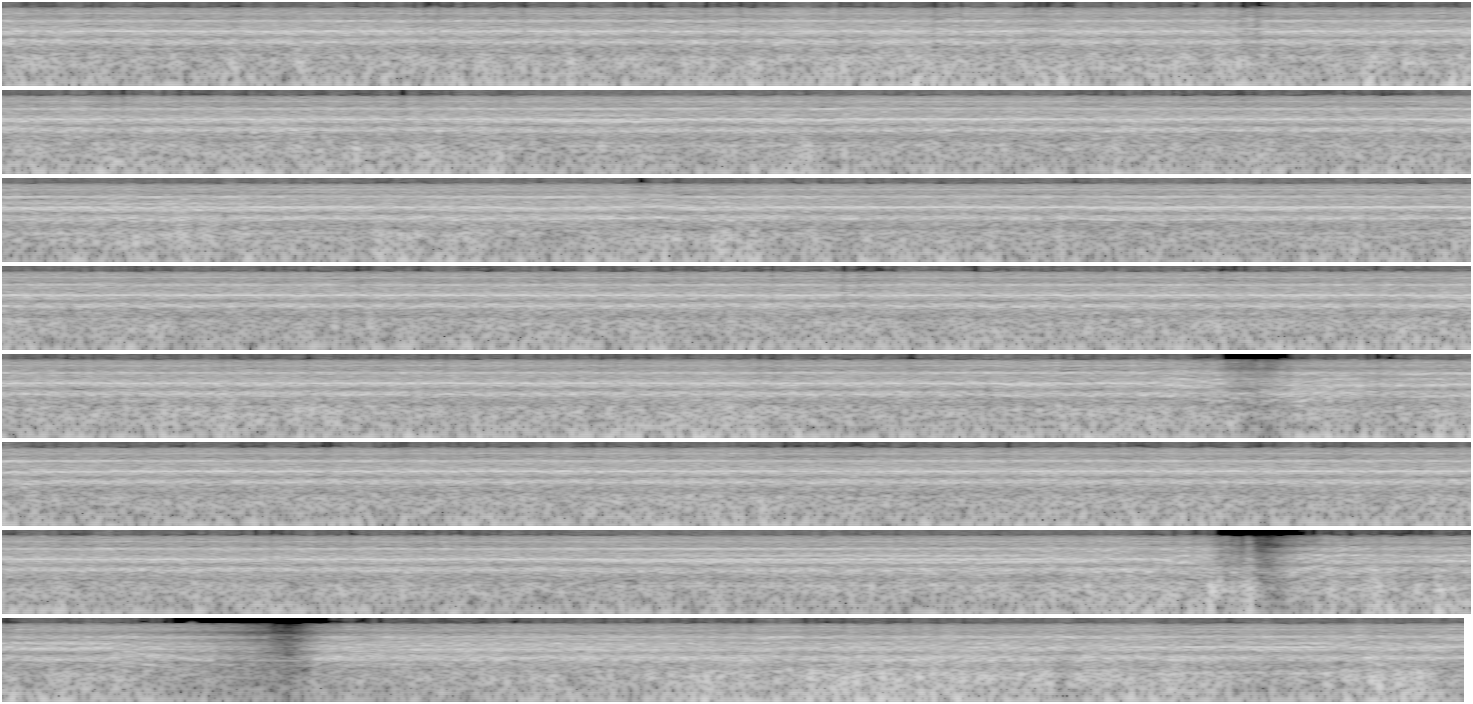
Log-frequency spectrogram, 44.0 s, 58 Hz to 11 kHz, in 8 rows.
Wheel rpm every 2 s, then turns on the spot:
230, 230, 230, 230, 230, 230, 220, 230, 230, 230, 230, 230, 230, 180, 230, 230, 230, 230, 190, 110, 180, 220.
38-40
